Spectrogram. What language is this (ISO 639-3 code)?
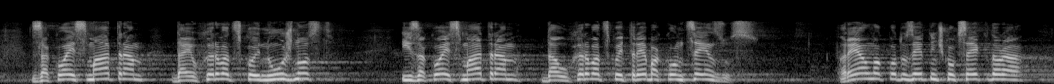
hrv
